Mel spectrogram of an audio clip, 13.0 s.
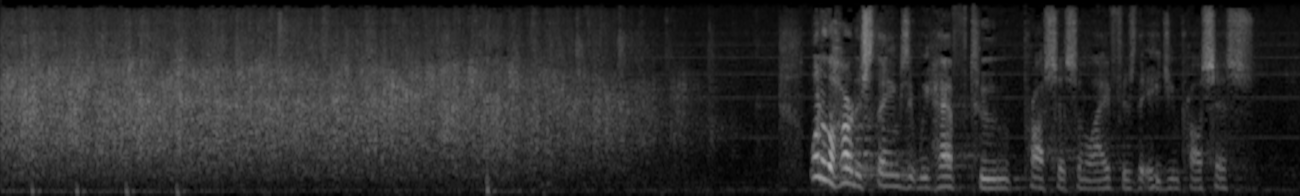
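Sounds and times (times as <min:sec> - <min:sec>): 
audience clapping: 0:00.0 - 0:07.2
speech: 0:08.2 - 0:12.6.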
